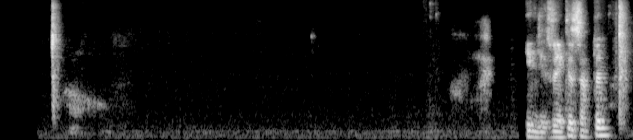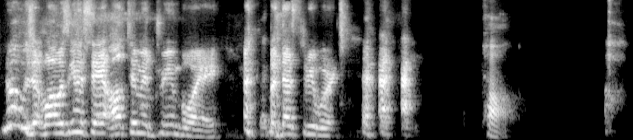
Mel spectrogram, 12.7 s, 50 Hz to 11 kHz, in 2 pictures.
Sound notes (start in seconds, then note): 9.8 laughs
